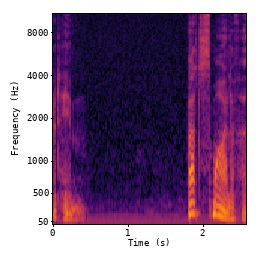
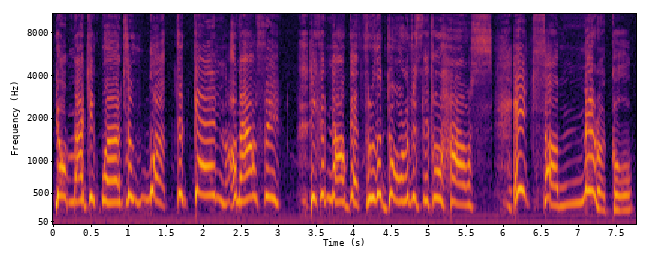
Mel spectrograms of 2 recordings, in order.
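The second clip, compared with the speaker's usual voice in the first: much higher, crying out with joy; high lady overjoyed; shrill excited lady. Acted. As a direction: squeal the good news. Missus Silver overjoyed.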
